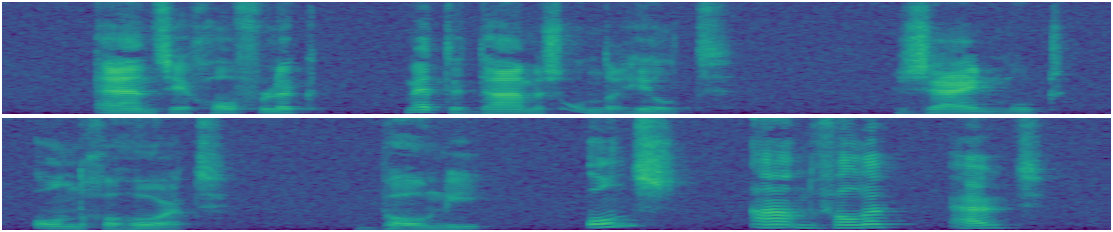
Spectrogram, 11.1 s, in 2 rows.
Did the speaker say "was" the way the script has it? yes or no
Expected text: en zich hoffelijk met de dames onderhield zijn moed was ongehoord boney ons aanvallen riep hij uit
no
